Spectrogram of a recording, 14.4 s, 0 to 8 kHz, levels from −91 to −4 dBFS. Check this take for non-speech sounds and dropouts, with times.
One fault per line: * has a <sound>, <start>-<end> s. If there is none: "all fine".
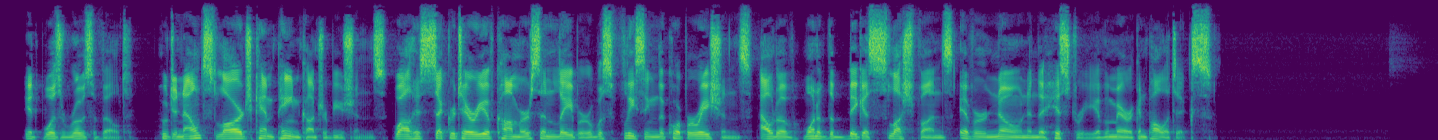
all fine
